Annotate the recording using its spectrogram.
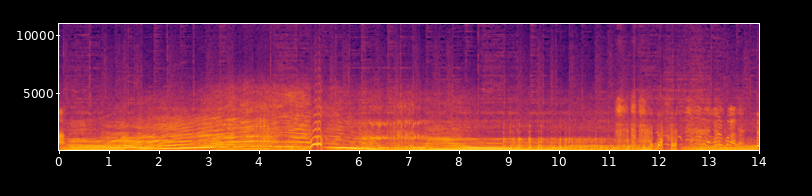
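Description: Yamaha XJ6's 600 cc inline-four engine revving hard with a steadily rising pitch for about four seconds as the motorcycle accelerates in first gear. The sound breaks off sharply about five seconds in, dips and rises again, then settles into a low, steady run as the bike slows down.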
